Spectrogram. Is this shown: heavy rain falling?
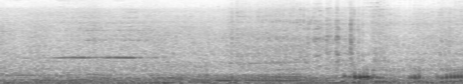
no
